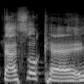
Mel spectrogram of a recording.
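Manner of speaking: put-on Dominican girl. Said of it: "some Dominican girl".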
